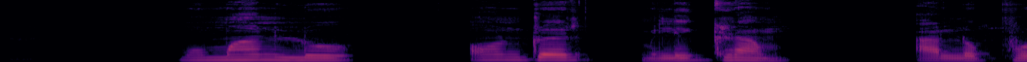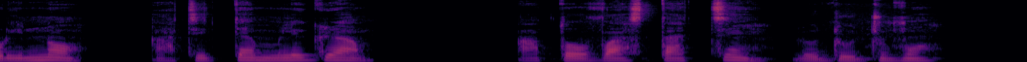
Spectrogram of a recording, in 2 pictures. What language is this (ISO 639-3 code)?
yor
